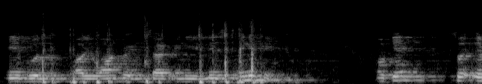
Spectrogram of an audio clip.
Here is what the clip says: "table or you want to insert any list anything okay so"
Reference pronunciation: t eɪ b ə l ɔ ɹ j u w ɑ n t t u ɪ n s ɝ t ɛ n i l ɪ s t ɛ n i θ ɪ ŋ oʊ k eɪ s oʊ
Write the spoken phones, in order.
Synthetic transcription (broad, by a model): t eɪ b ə l ɔ ɹ j u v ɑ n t t u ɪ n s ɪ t ɛ n i l ɪ s t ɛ n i t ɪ ŋ oʊ k eɪ s oʊ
